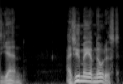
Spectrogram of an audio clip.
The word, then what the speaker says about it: JPY: akiyama from jpy inc it is written as jpy and pronounced as yen as you may have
